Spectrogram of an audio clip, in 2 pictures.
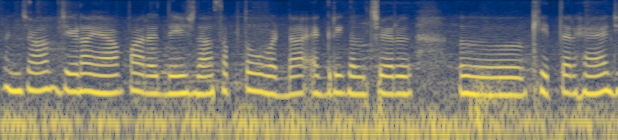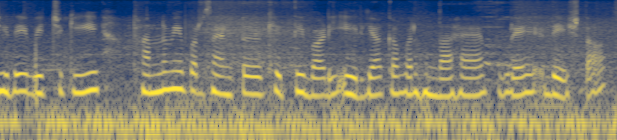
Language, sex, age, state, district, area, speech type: Punjabi, female, 30-45, Punjab, Mansa, urban, spontaneous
